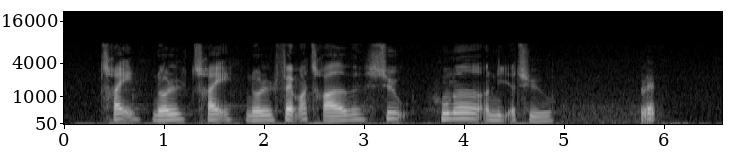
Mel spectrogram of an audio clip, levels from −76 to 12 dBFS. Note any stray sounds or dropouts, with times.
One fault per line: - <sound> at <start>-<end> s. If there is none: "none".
- laugh at 5.8-5.9 s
